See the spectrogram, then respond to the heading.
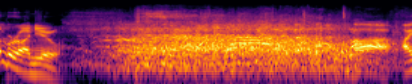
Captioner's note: laughter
